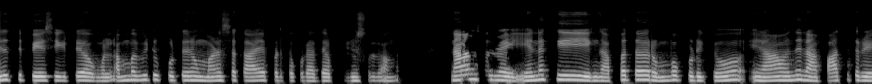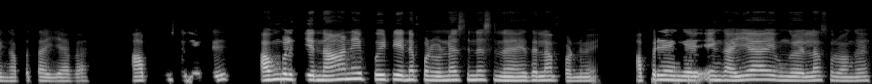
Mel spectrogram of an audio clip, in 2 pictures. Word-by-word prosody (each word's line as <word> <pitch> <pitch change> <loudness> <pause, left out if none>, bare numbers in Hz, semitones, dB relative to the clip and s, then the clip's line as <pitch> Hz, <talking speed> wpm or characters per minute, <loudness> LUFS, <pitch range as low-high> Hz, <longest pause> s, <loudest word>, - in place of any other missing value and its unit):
எதிர்த்து 210 +1 -1
பேசிக்கிட்டு 185 -1 -1
அவங்கள 165 -1 -2
நம்ம 190 +3 0
வீட்டுக்கு 215 0 -4
குப்ட்டு 195 +1 -1
நம்ம 185 -1 +1
மனச 185 +1 -2 0.2
காயப்படுத்தக்கூடாது 175 -2 -5
அப்டின்னு 170 +1 -6
சொல்லுவாங்க. 175 0 -8 0.6
நான் 225 +4 +2
சொல்வேேன், 200 -4 +1 0.2
எனக்கு 220 +2 0 0.3
எங்க 175 -1 -1
அப்பத்த 210 +3 -2 0.2
ரொம்ப 180 +4 -1
படிக்கும். 180 +2 0 0.3
நான் 180 +2 +1
வந்து 195 +3 +1
நான் 175 - -1
பாத்துக்குருவேன் 185 0 -2
எங்க 165 0 -5
அப்பத்த 160 - -14
ஐயாவ, 165 0 -4 0.6
அப்டின்னு 210 +4 -6
சொல்லிட்டு, - - -6 0.5
அவங்களுக்கு 235 +1 +4 0.2
நானே 240 +5 +5
போயிடு 225 0 +3
என்ன 215 - +3
பண்ணுவேன்னா, 200 0 +3
சின்ன 210 0 +2
சின்ன 185 -2 +2 0.2
இதெல்லாம் 190 +1 0
பண்ணுவேன். 170 +1 -2 0.4
அப்புறம் 215 +3 +2
எங்க 195 -1 +3 0.3
எங்க 200 0 +1
ஐயா 215 +3 +3 0.2
இவங்க 190 -2 0
எல்லாம் 195 +2 -1
சொல்லுவாங்க, 175 -2 -2
190 Hz, 150 wpm, -20 LUFS, 175-210 Hz, 0.6 s, நானே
